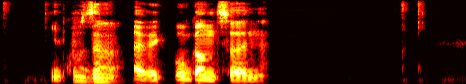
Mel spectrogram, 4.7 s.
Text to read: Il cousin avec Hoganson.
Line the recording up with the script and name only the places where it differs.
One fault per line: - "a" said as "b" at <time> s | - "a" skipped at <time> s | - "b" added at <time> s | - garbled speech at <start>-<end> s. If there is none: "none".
none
